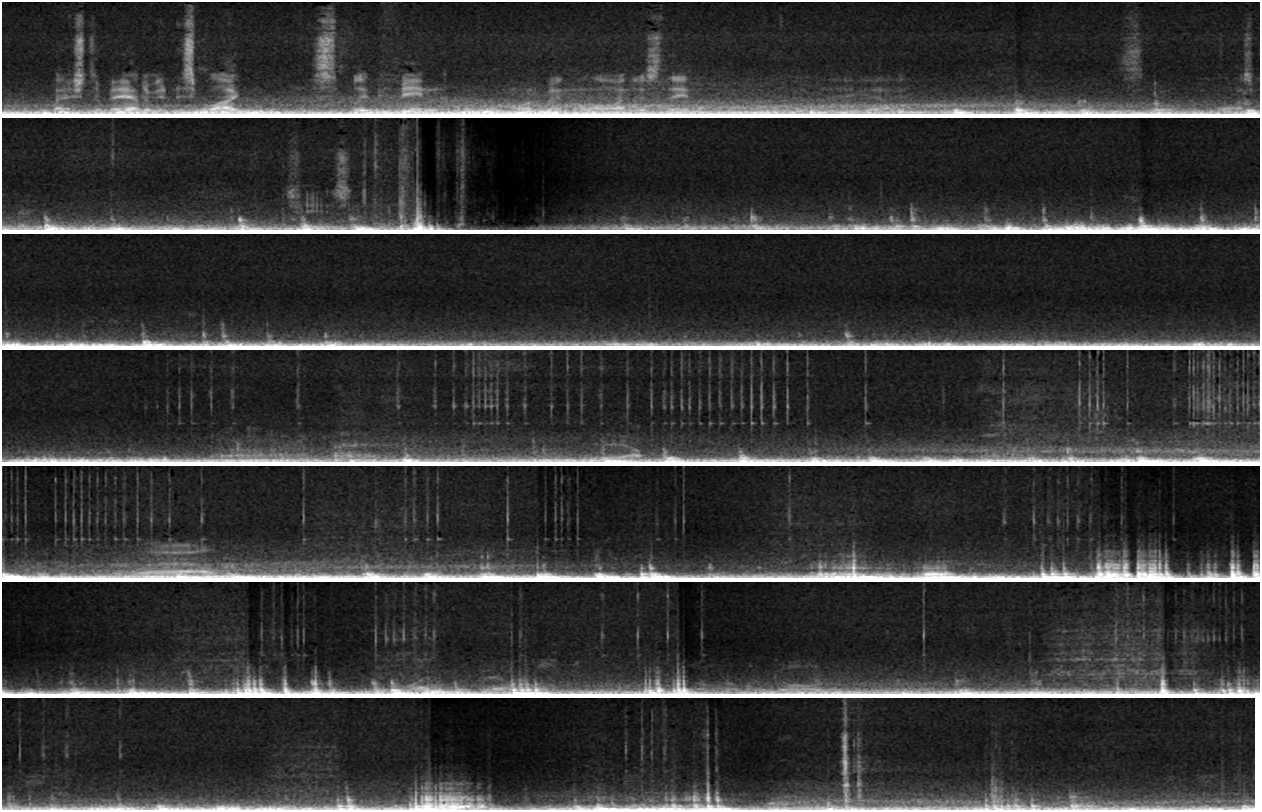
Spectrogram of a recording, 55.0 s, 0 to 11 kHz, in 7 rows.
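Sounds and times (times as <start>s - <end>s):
steady low rumble: 0.0s - 55.0s
clicks and knocks of fishing gear: 9.3s - 15.9s, 24.4s - 43.8s, 44.4s - 54.1s.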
